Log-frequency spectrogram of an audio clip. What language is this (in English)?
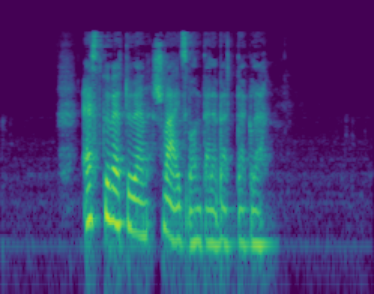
Hungarian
